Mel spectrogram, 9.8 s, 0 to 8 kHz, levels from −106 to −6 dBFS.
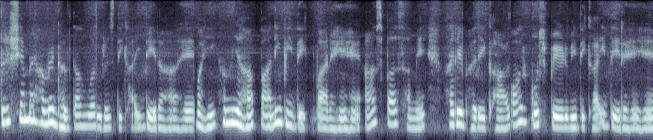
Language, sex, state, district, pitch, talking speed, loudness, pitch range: Hindi, female, West Bengal, Jalpaiguri, 195 Hz, 190 wpm, -18 LUFS, 175-235 Hz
